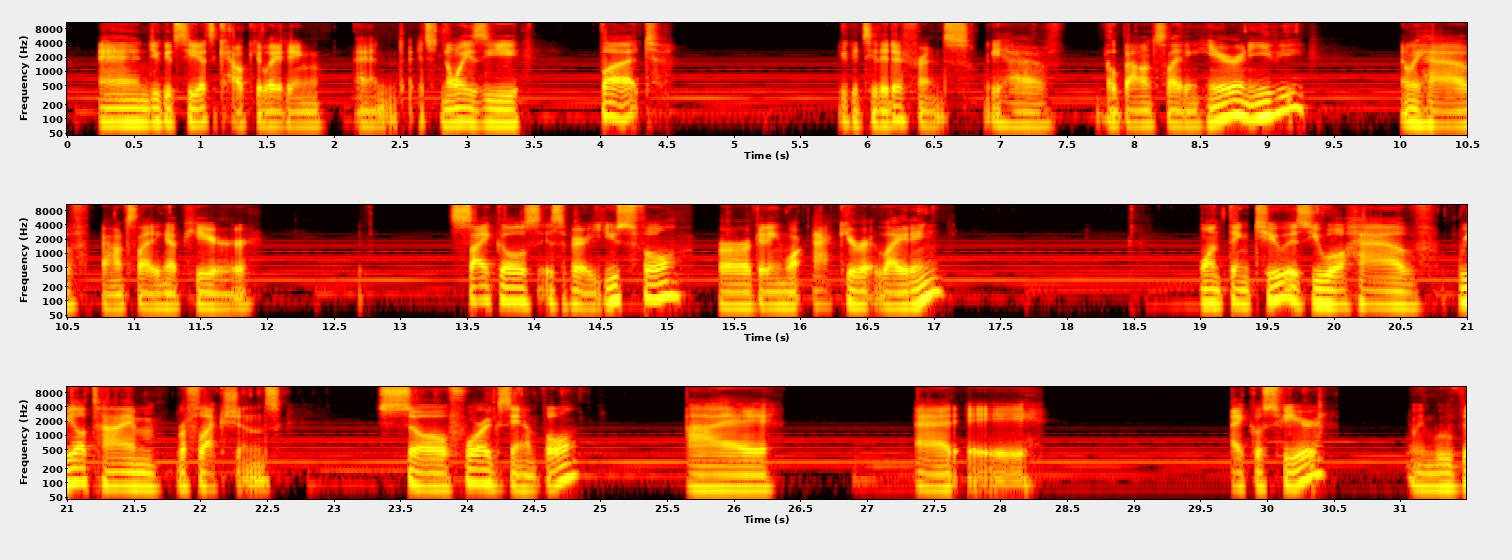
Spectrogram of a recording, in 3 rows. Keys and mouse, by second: 1.1-1.5 middle drag, 2.9 shift+middle drag, 4.1 click, 5.7 click, 12.1 r, 12.5 click, 12.8 g, 13.1 click, 13.6 r, 14.0 g, 14.2 click, 15.2 g, 16.7 middle drag, 17.2 shift+middle drag, 17.4 middle drag, 17.8 shift+middle click, 18.5 click, 18.8 KP_Decimal, 19.7-20.1 middle drag, 20.5 middle drag, 21.8 shift+middle drag, 22.2 middle drag, 22.5 shift+middle click, 22.7 shift+middle drag, 23.3 middle click, 23.5 shift+middle drag, 24.1 shift+middle drag, 24.6 middle click, 24.8 shift+a, 29.9 middle drag, 30.2 g.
